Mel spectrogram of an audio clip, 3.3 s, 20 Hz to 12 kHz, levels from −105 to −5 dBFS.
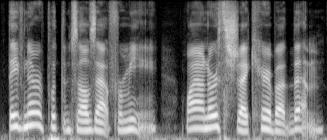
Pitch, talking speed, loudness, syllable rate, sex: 205 Hz, 255 wpm, -17 LUFS, 7.1 syllables/s, female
